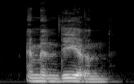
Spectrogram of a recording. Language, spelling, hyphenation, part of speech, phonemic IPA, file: Dutch, emenderen, emen‧de‧ren, verb, /ˌeː.mɛnˈdeː.rə(n)/, Nl-emenderen.ogg
- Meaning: to emend, to correct (something, especially a reading of a text), to mend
